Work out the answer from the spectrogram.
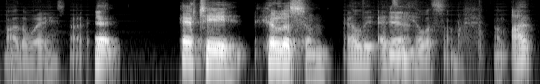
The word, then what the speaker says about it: Hillesum: How do you pronounce her name, by the way? Etty Hillesum.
